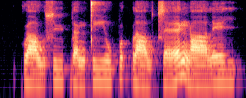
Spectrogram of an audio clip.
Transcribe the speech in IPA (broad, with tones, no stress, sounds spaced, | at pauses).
kʷ aː˨˩ w s yː˨ p̚ l ɐ˨˩ ŋ t̪ iː˨ w p ʊ˧ k̚ l aː˨˩ w t͡s ɛː˨˥ ŋ aː˨ l e˧ j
